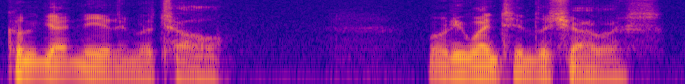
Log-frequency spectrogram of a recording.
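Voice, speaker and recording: A man's voice: low voice, normal speed, no echo. A man, telling rambling stories as a podcast guest. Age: 80s. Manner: rambling, lively anecdotes with restarts. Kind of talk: storytelling in casual conversation.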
